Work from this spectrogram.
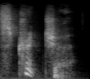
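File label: "stricture", English, British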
